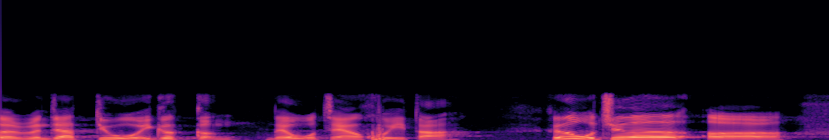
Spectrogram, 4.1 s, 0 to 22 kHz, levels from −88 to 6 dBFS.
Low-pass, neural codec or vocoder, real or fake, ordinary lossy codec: 7.2 kHz; none; real; none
